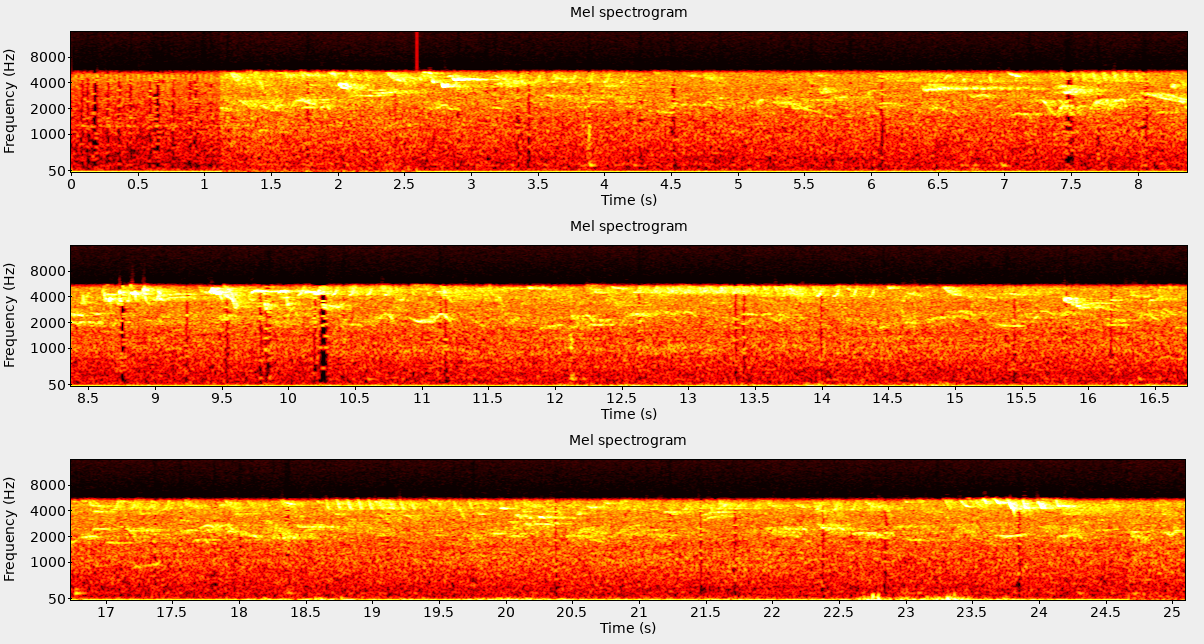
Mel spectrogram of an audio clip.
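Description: Birds chirping and singing over a steady hiss. A few low thumps come near the end.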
